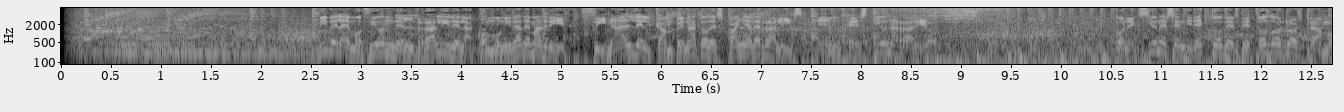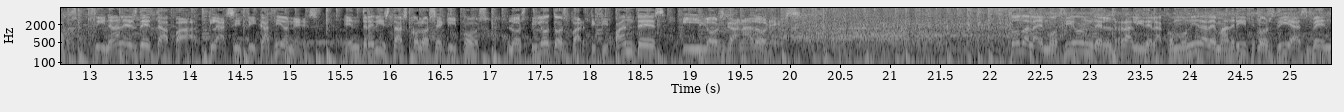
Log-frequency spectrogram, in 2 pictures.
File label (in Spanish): Euro Spanish; Rally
